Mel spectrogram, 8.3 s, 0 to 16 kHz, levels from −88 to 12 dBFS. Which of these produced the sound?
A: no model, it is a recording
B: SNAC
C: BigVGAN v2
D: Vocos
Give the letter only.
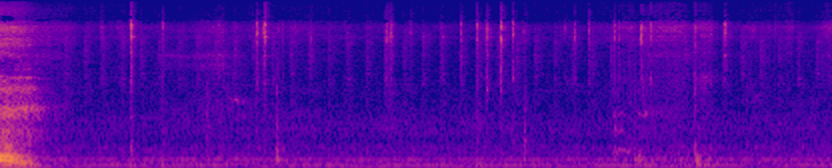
C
